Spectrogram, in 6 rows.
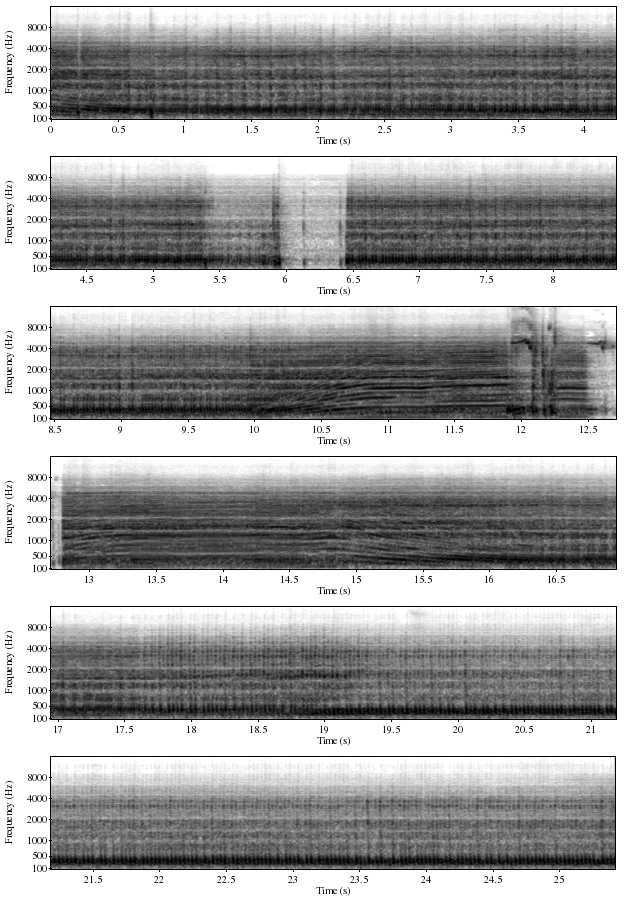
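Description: Echo CS-440 EVL two-stroke chainsaw engine running, its pitch falling and rising as it is throttled up and down. The sound drops out briefly twice, and after about nineteen seconds it settles to a lower, steadier pitch.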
